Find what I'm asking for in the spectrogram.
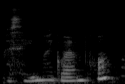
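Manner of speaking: a hushed private wondering; whispered question. Real, not acted. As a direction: breathe the question out almost unvoiced. Asks the same question twice.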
